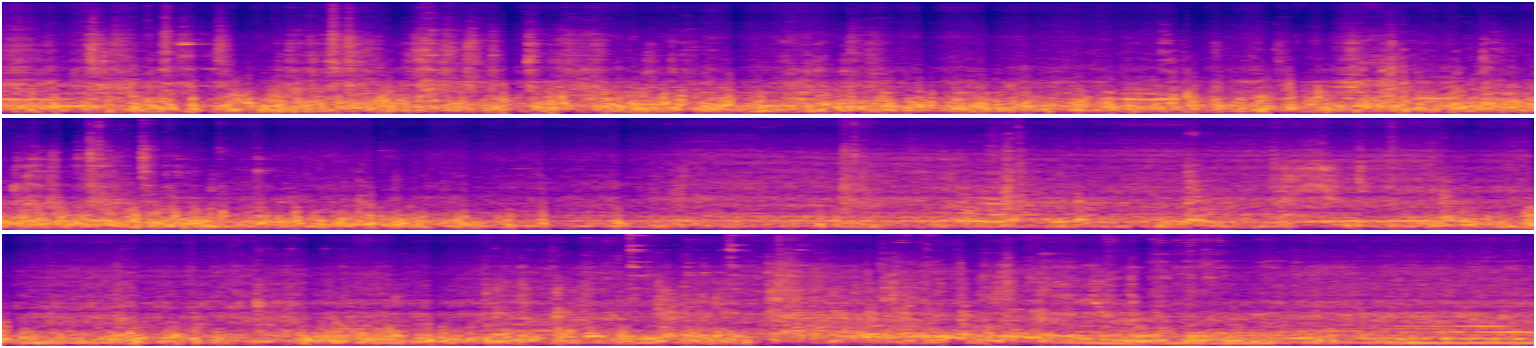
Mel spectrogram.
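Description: A heavy engine rumbles steadily nearby.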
